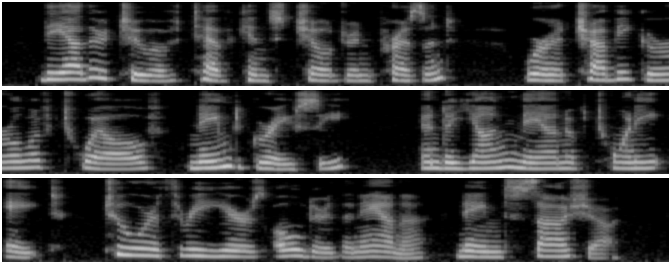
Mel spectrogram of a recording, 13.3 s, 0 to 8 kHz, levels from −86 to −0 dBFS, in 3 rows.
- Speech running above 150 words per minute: No, average, 140 wpm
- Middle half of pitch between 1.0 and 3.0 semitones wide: Yes, narrow, 2.6 semitones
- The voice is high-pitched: Yes, high, 210 Hz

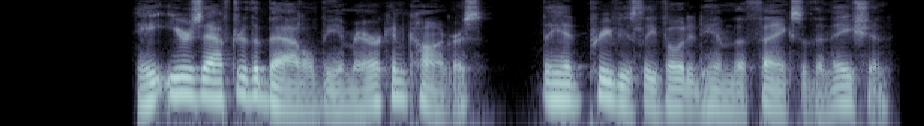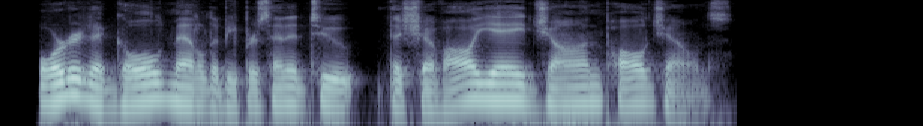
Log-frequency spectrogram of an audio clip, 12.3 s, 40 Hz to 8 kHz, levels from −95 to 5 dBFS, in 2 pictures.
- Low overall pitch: Yes, low, 105 Hz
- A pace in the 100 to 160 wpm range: Yes, average, 155 wpm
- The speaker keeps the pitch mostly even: No, average, 4.6 semitones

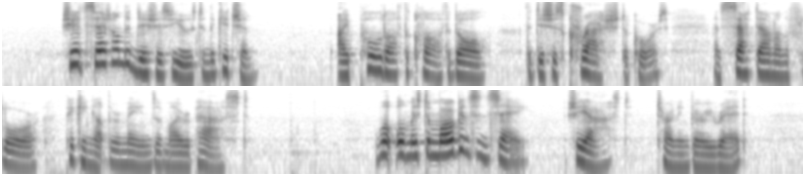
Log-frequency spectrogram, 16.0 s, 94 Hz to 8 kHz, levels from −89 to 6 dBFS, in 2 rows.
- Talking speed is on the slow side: No, average, 165 wpm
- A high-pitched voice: No, medium, 175 Hz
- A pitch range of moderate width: No, wide, 5.9 semitones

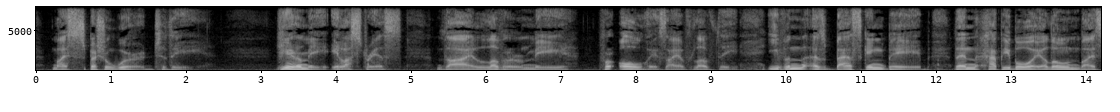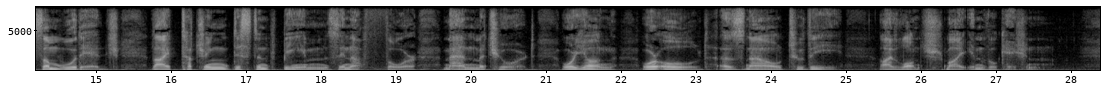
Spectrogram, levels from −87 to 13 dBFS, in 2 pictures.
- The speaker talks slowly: Yes, slow, 105 wpm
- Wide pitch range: Yes, wide, 7.1 semitones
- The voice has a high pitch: No, very low, 85 Hz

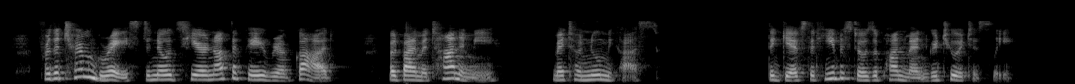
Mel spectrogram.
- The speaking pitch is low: No, high, 210 Hz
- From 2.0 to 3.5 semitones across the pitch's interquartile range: No, average, 4.5 semitones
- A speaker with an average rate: No, slow, 130 wpm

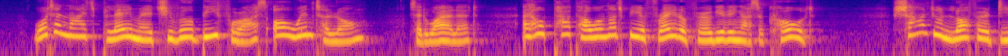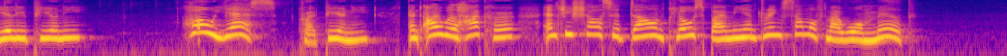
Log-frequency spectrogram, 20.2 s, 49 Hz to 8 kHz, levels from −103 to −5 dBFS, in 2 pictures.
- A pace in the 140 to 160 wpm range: No, average, 170 wpm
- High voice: Yes, very high, 265 Hz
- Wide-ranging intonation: Yes, wide, 5.7 semitones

